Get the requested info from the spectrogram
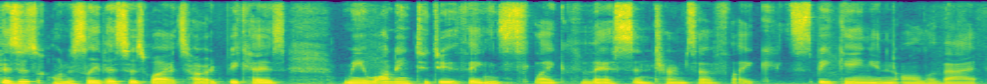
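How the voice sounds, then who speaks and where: Soft-spoken with vocal fry, a woman talks in a very deep, low pitch with lively intonation. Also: moderate pace. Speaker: vlogger. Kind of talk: casual vlog monologue. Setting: in bedroom at home. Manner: soft-spoken, talking low; hesitant with many fillers.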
